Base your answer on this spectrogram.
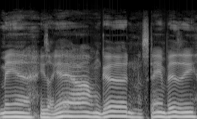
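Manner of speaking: slow, easy, stretched-out drawl. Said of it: "he's got this drawl".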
